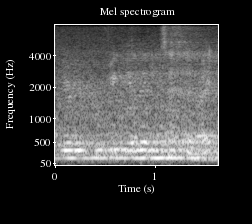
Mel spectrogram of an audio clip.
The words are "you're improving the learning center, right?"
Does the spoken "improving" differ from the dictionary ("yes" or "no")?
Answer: yes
